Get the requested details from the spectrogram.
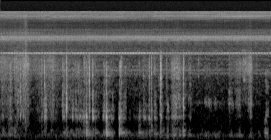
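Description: A large plastic jug knocks and thumps as it is handled.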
